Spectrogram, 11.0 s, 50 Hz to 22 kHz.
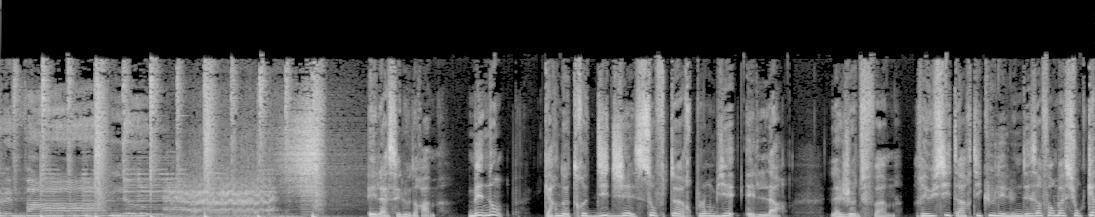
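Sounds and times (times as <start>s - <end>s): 
speech: 0.0s - 0.5s, 3.7s - 10.9s
car tires screeching in a long skid: 1.6s - 2.9s.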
